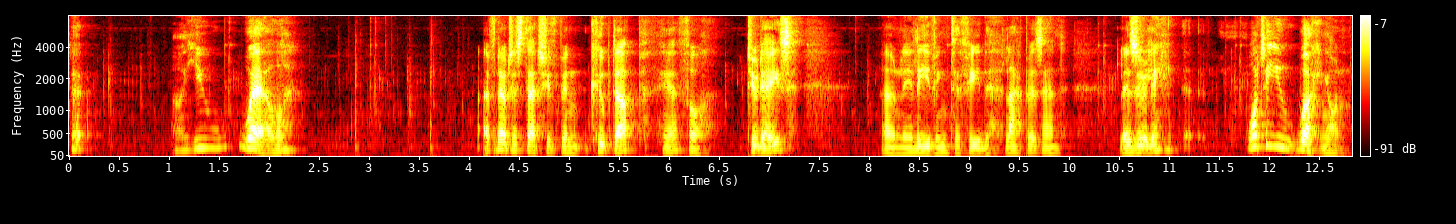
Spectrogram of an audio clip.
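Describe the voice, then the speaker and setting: A man playing a devoted vampire king in an intimate audio roleplay, speaking earnestly and gently in halting, formal, old-fashioned words. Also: mid-range voice, very animated, husky. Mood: gentle, curious. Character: devoted vampire king, tender, anxious, apologetic husband.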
